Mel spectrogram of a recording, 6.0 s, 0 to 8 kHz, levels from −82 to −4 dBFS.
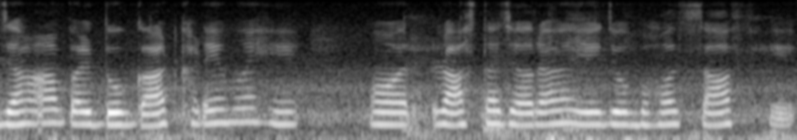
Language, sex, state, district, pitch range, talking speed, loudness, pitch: Hindi, female, Madhya Pradesh, Dhar, 225-245 Hz, 160 wpm, -17 LUFS, 235 Hz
